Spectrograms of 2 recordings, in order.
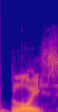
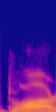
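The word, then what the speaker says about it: Blois: Oh, Bloyce is the pronunciation they've given him here. Um I I It's Anglicized I believe. Yeah, very much so. Bloor is very much the French pronunciation for Layston Bloor.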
